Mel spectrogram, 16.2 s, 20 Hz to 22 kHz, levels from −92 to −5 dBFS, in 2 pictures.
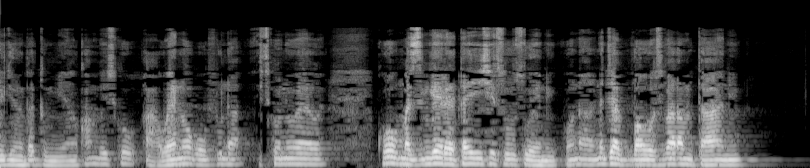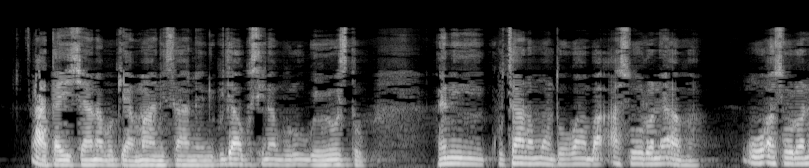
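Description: Speech throughout, with heavy HE-AAC compression damage across the whole clip. Content stops at about 11.1 kHz, and the treble beneath that sounds synthetic and gritty, with s sounds turning metallic. This is likely spectral band replication rebuilding the highs at a bitrate of roughly 12 kbps.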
